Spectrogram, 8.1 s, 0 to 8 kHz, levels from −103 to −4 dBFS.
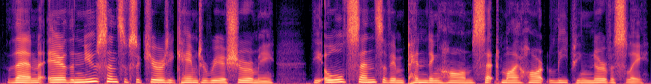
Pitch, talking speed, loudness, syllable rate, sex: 185 Hz, 160 wpm, -18 LUFS, 4.6 syllables/s, female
